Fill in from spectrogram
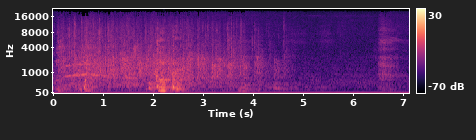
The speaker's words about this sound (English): You can clap.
